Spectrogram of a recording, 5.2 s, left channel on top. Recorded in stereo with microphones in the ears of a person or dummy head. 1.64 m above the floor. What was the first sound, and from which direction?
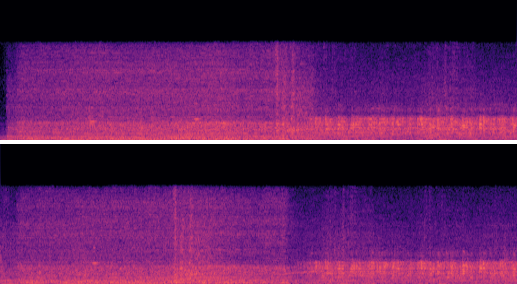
A squeak, 25° left (ahead or behind).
